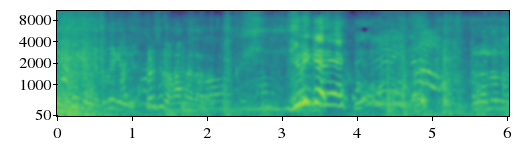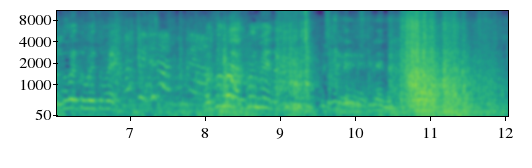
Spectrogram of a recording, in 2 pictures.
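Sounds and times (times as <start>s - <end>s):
metal roofing sheet scraping: 10.5s - 12.0s.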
